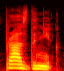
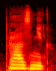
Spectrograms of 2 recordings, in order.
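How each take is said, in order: First: A d sound is heard after the z. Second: No d sound is heard after the z. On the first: The speaker calls it wrong. "We don't pronounce it as праздник" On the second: The speaker calls it right. "but праздник"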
